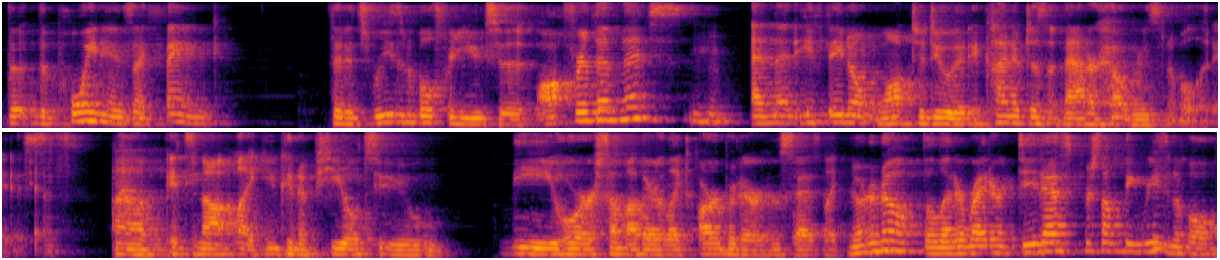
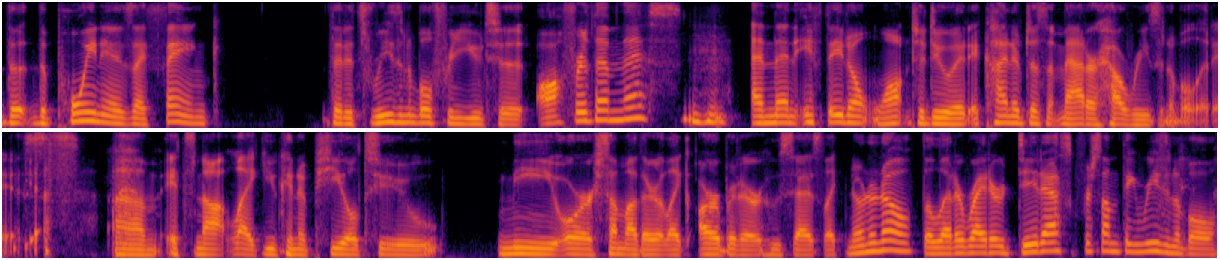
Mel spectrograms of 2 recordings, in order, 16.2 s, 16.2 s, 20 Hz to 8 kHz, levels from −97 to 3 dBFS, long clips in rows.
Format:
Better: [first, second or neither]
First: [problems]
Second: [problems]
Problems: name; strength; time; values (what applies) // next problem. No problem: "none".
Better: second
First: noise reduction (neural mask model DeepFilterNet 3)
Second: none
